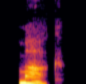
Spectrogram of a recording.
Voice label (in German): "Marc", deutsch, jungennamen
